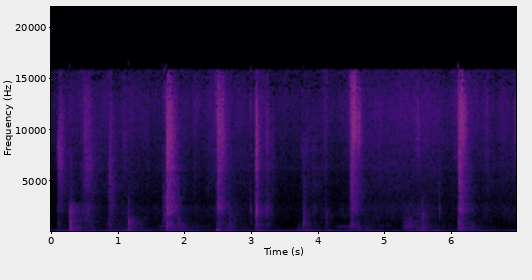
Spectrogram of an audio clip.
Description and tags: Walking in a bathroom.
walking, bath, WC, bathroom, campus-upf, toilet, UPF-CS14, field-recording, ambiental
